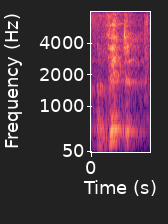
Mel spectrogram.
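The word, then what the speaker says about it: witte: Because the W is pronounced with a V sound.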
